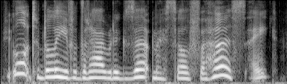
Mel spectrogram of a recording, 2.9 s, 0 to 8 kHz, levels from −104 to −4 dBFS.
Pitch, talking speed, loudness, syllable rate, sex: 240 Hz, 250 wpm, -16 LUFS, 5.9 syllables/s, female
